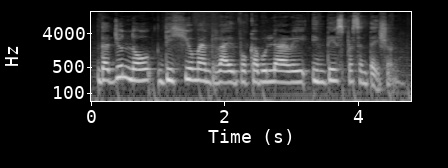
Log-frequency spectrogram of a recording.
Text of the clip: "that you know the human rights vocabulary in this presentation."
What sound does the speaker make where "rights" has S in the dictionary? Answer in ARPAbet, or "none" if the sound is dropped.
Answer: none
